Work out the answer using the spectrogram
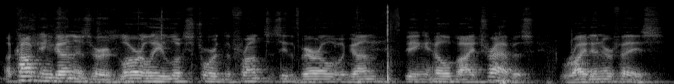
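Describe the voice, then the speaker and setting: At a live table read at a film festival, a man reads stage directions, delivering scene headings and action as scripted narration. His mid-range voice, at normal speed, is picked up from a little distance with background noise.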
